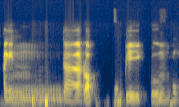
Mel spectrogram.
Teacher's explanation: Nun sukun bertemu dengan huruf dal, bacaan ikhfa dibaca samar-samar. Rabbikum, baknya dibaca double, ada tasdidnya.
